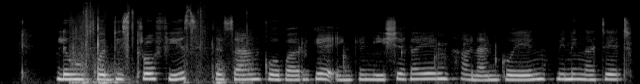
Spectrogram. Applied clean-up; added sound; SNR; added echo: neural mask model RNNoise.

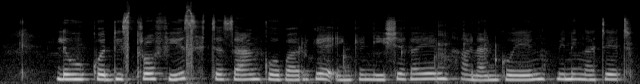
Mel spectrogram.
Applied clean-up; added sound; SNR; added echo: none; none; none; none.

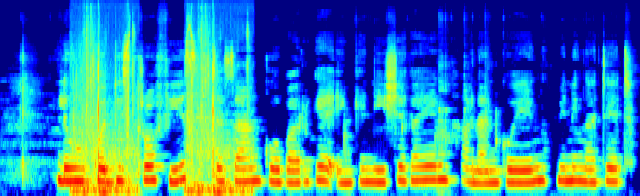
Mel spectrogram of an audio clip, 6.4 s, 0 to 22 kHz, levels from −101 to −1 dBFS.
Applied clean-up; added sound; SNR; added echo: classical method Wiener filter.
